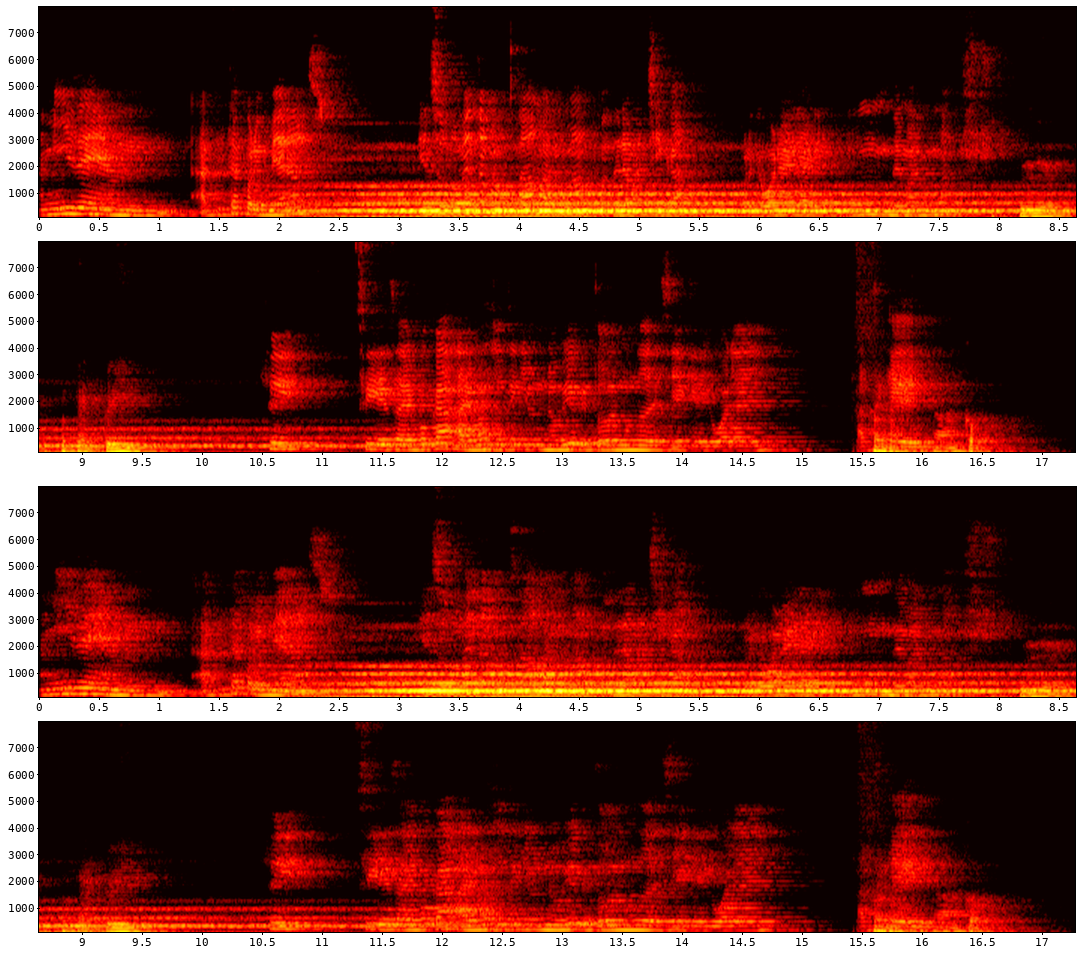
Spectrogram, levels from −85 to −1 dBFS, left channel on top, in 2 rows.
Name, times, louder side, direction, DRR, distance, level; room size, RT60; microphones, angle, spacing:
voice 1, 0.0-2.4 3.2-5.5 5.8-7.9 10.5-10.8 11.3-14.7 15.5-16.0, left 1 dB, 65° left, 0 dB, 0.7 m, -37 dB
sound 1, 1.9-13.1, right 1 dB, 90° left, 1.1 m, -29 dB
voice 2, 8.2-8.6 8.8-9.5 15.4-15.8 16.1-16.4, left 3 dB, 50° left, 0 dB, 0.3 m, -32 dB
4.2 x 2.5 x 4.7 m, 1.1 s
head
